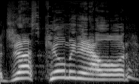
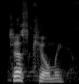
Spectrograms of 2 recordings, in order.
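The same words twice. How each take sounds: First: Higher and louder, a furious dramatic outburst; angry demand. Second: Despairing plea. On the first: Jonah furious at God's mercy, loud dramatic outburst. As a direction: throw it at God like a tantrum. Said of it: "He's angry with God". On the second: Jonah tells God he wants to die, quietly despairing. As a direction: lower and softer, a defeated sigh of a line. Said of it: "here's how he responds". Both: Retold or imitated.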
